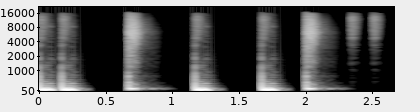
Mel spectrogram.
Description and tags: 90 Atomik standard drums 04
fresh bangin drums-good for lofi hiphop
atomic, drums, electro, free, grungy, hiphop, loop, series, sound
